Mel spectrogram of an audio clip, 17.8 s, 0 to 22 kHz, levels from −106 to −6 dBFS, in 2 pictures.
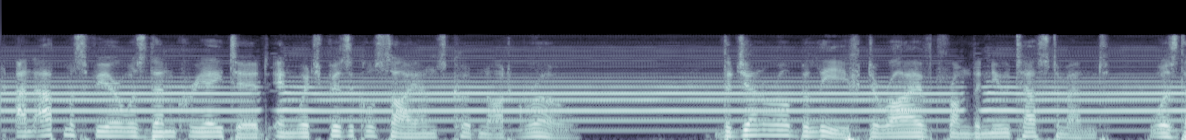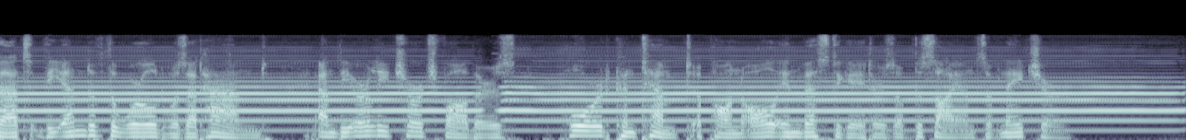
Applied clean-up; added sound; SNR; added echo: none; Wind instrument, woodwind instrument; -1 dB; none.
